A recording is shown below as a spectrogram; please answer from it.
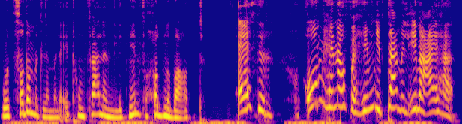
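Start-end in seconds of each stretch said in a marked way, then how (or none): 3.2-6.1 furious. A narrator's reading. Fiancée bursting in on the couple, furious. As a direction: confront him, voice pitched right up. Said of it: "أسيف اتجننت واتعصبت من كلامها".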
